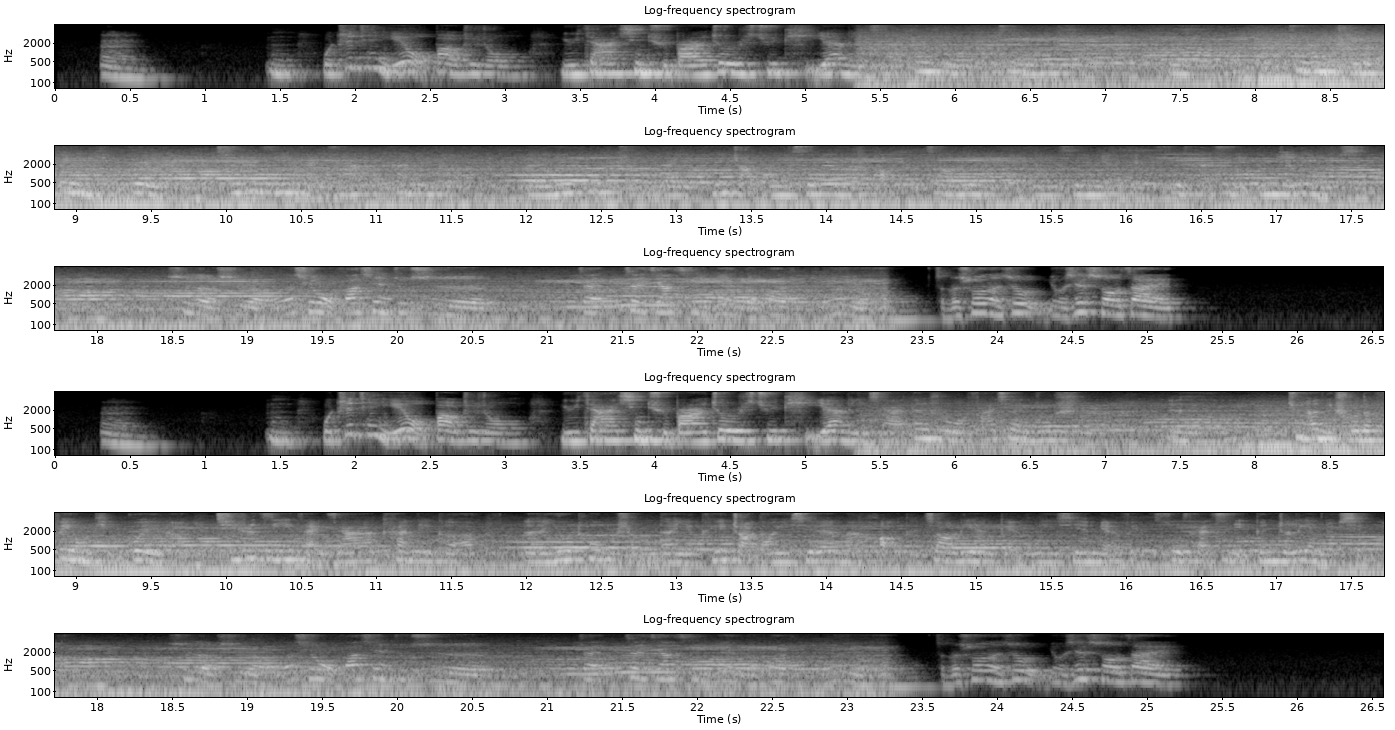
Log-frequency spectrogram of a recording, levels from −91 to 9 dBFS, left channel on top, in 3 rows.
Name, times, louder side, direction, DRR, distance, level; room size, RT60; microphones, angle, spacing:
voice 1, 0.3-0.7 10.4-10.8 15.8-16.2 18.5-20.7 21.2-25.2, left 4 dB, 85° left, 0.9 m, -23 dB
voice 2, 1.4-17.9, equal, 30° right, 1.2 m, -21 dB
sound 1, 5.3-23.3, left 2 dB, 50° left, 0.8 m, -20 dB
12.0 x 6.6 x 2.9 m
head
